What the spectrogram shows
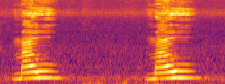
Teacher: वाव साकिन से पहले मीम पे ज़बर है, तो ये वाव लीन हो गई, इसको बिल्कुल भी खींचना नहीं है।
